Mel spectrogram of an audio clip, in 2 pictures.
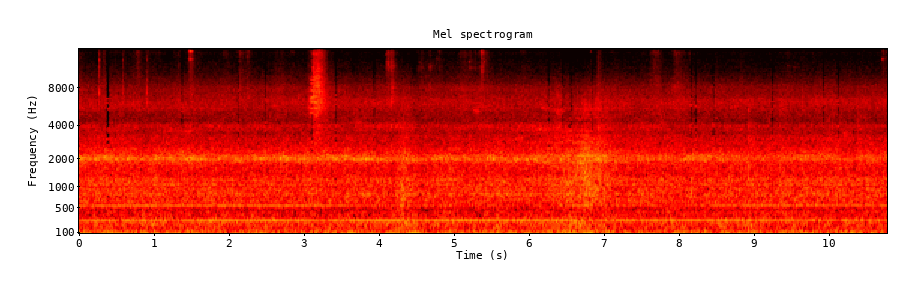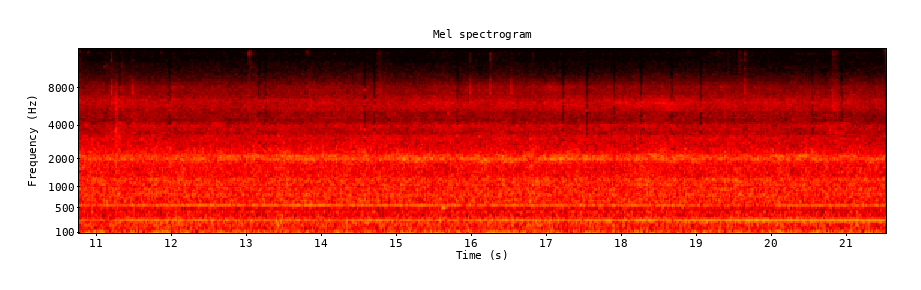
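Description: A JR East E531 series electric train running at steady speed: a constant low rumble of wheels on rail with a steady hum from the drive.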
